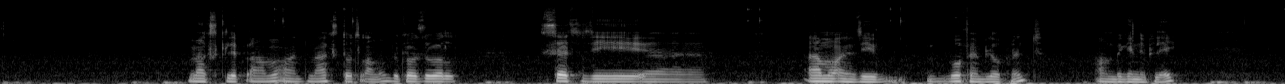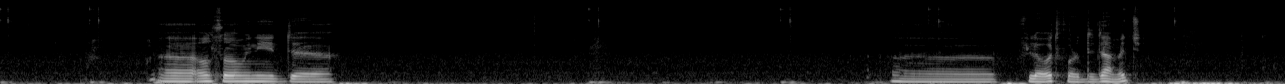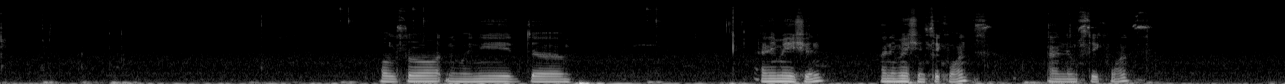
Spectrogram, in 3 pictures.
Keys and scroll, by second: 0.0 shift+m, 1.3-1.6 typing, 4.8-5.8 typing, 25.3-27.4 typing, 28.2 Return, 35.4-37.7 typing.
